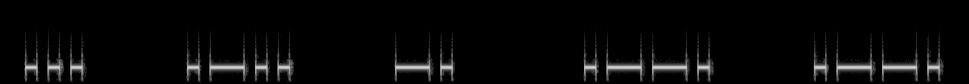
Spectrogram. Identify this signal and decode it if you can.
Morse code, heard as a keyed tone, about 10 wpm, spaced as for 6 wpm, 800 Hz. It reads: SLNPP
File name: LEZIONI / 6 PKX0 / 6 P ws 10wpm 3751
